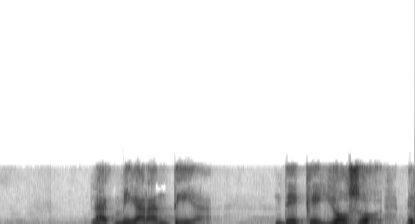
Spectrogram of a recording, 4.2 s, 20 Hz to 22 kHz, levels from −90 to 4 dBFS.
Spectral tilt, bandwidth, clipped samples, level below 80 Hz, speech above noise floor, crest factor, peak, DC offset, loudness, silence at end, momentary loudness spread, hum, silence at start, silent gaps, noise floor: -3.5 dB/octave; 6.4 kHz; under 0.1%; -50 dBFS; 36 dB; 18 dB; -2 dBFS; under 0.1%; -18 LUFS; 0 s; 16 LU; none; 0.9 s; none; -54 dBFS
